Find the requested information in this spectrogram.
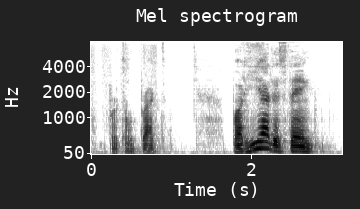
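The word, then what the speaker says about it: Bertolt Brecht: The Germans pronounce it Bertold Breed.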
